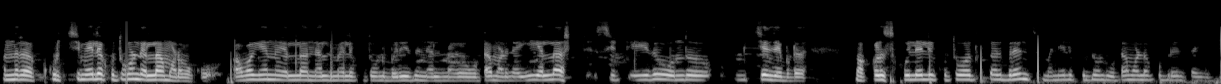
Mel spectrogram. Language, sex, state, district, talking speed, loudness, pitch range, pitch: Kannada, male, Karnataka, Bijapur, 170 wpm, -20 LUFS, 190-220 Hz, 210 Hz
